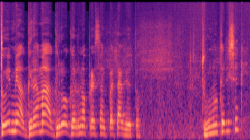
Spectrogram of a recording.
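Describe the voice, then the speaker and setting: A woman's voice: mid-range voice, lively intonation, mellow, slight background noise, natural voice. An actress playing an elderly mother who patiently consoles her grown son in a short film. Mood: reassuring. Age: older. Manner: slow, reassuring, motherly.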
